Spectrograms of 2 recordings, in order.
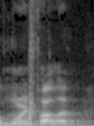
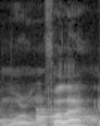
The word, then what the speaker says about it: Morohunfola: And also I don't make it easy because that's the anglicized way that I teach people, Morohunfola. – Okay. – Rhymes with Bala.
